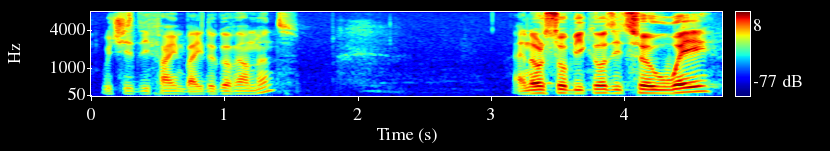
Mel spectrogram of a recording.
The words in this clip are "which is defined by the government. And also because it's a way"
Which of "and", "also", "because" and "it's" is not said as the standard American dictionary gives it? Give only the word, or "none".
none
